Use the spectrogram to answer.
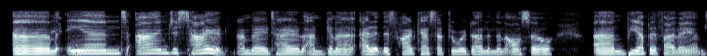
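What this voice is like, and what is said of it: Sick, tired-sounding voice. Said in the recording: “I've been a little sicky Vicky, as you can probably hear in my voice.”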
